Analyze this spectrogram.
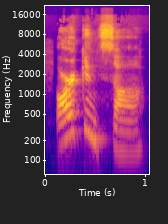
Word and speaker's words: Arkansas: okay so Hot Springs Arkansas I know it has an S at the end but it's pronounced Arkansas the city of Hot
